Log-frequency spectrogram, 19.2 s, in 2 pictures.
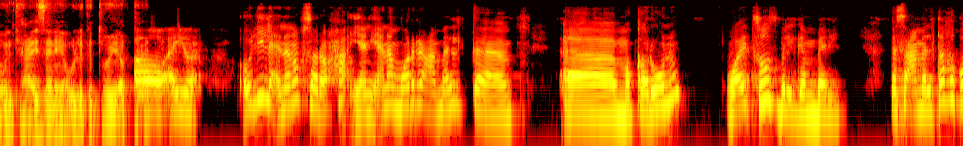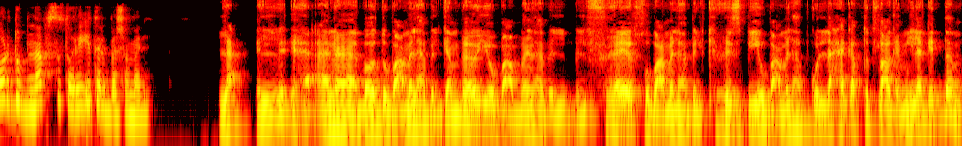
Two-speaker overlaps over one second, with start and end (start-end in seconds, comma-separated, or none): none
